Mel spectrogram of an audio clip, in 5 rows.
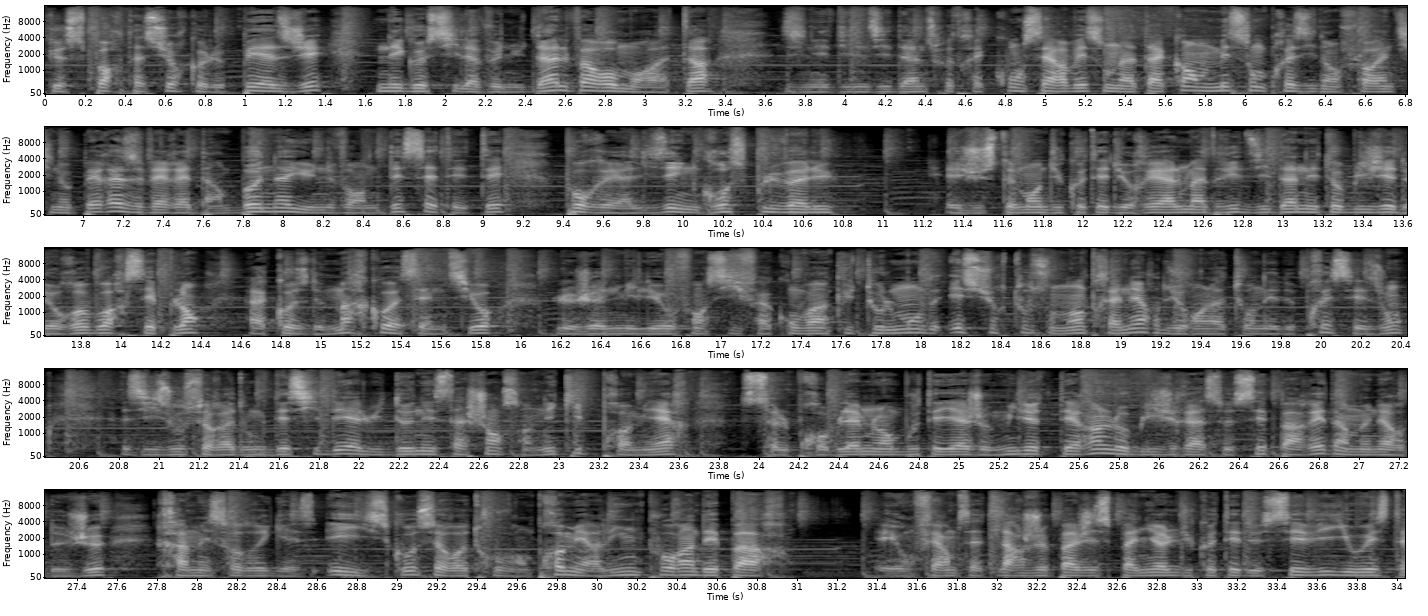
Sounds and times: Music: 0.0s - 34.0s
Speech: 0.0s - 34.0s.

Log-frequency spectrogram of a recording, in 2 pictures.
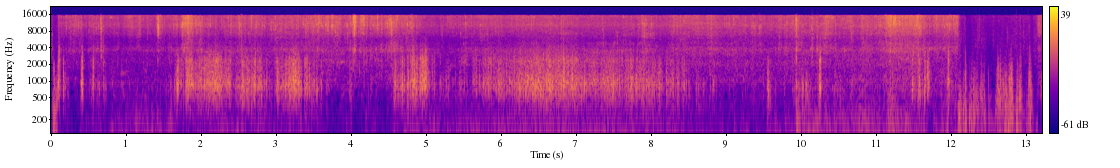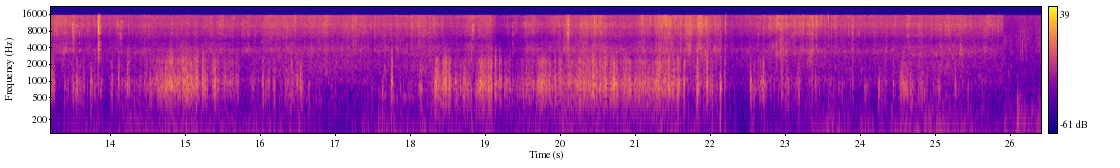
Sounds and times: Sailboat, sailing ship: 0.0s - 26.4s.

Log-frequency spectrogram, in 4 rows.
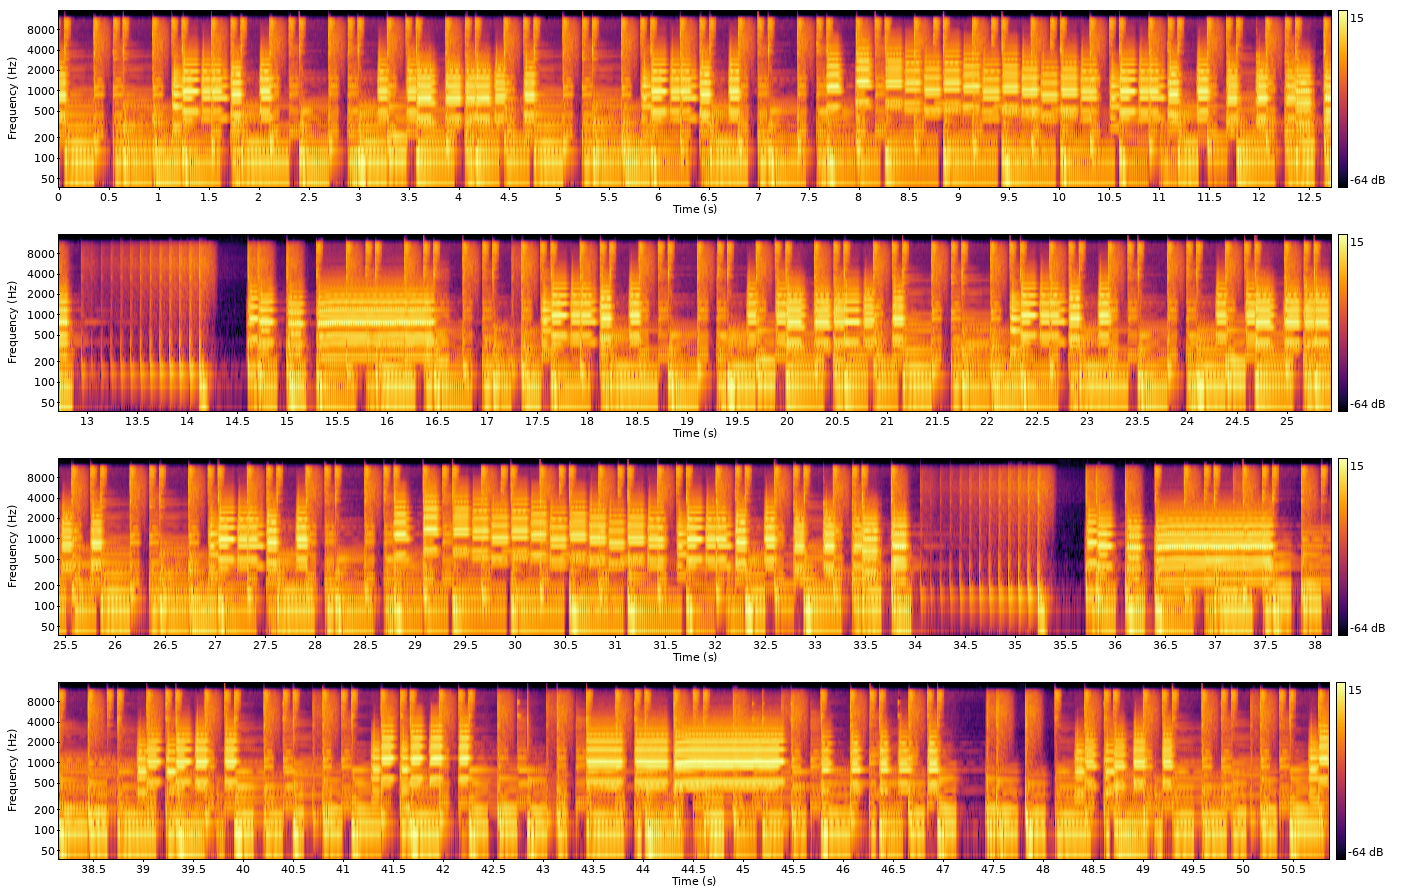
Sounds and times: Music: 0.0s - 50.8s.

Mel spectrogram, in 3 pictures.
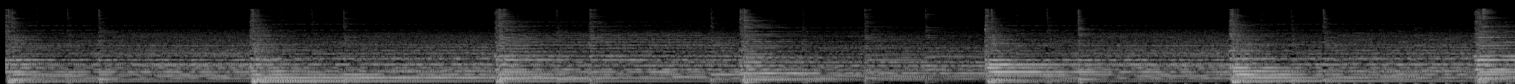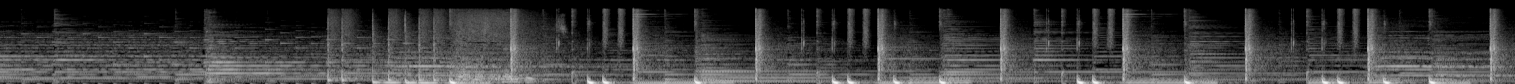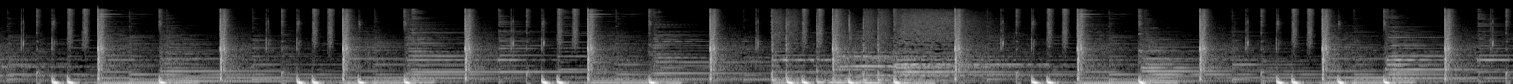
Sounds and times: Guitar: 0.0s - 45.4s.

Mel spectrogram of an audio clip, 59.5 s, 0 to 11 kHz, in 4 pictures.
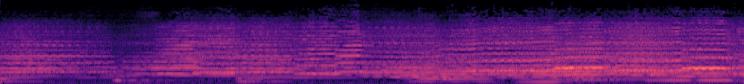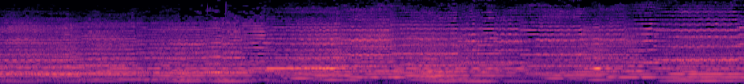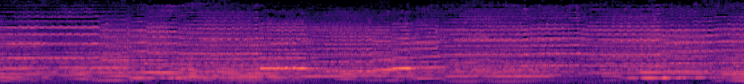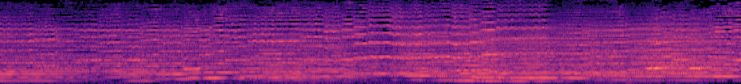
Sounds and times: Orchestra: 0.0s - 59.4s
Violin, fiddle: 0.0s - 59.4s.

